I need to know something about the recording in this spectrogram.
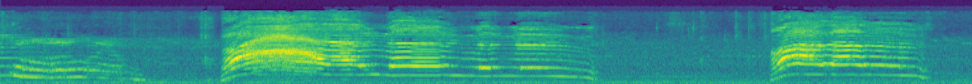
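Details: Kitten meowing three times: a wavering falling call, then a long loud meow lasting nearly four seconds, and a shorter arched meow after a pause, with a low steady hum underneath.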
